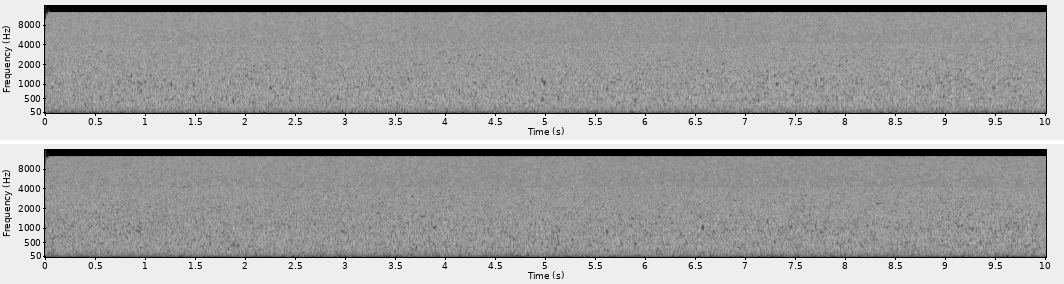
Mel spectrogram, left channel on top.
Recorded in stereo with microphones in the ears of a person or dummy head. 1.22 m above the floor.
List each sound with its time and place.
Only background noise.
